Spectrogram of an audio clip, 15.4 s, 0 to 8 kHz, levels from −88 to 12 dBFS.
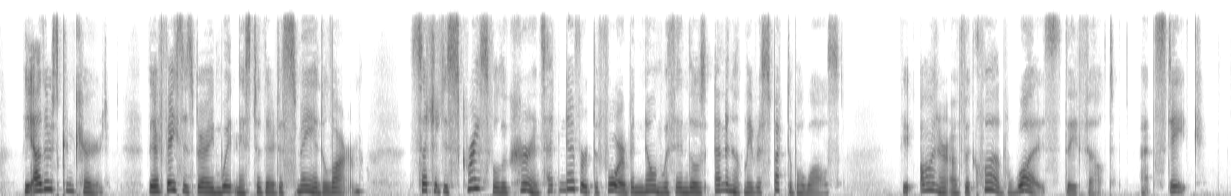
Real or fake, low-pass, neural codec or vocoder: fake; 7.2 kHz; codec, 16 kHz, 2 kbps, X-Codec, HuBERT features, trained on balanced general audio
